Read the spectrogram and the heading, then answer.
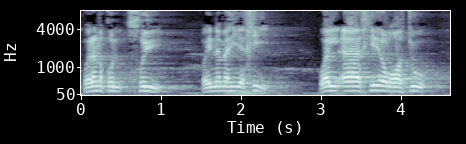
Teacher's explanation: الخاء هنا في أقل مراتب التفخيم، الخاء والغين والقاف حروف مفخمة ولكنها منفتحة وليست مطبقة.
